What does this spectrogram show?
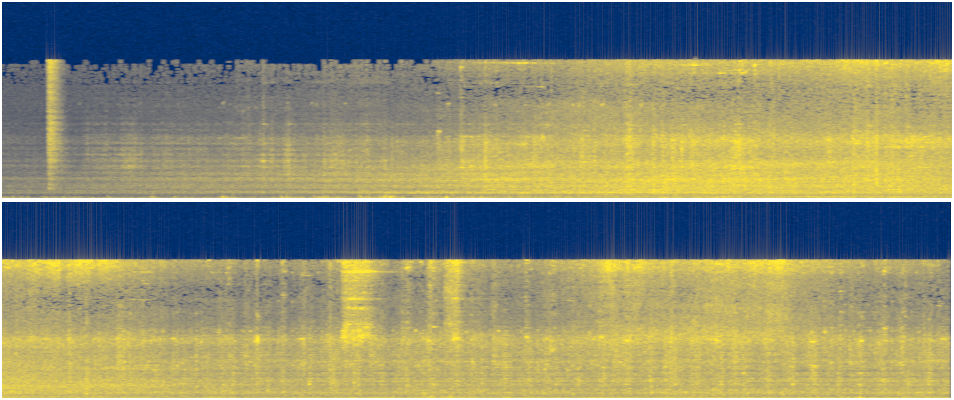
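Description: Freight train of open steel wagons passing close by: the locomotive's approach grows louder over the first several seconds, then the wagons roll past with a steady rumble and wheel clatter over the rail joints.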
